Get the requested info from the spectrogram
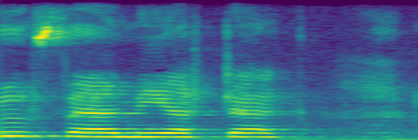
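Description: A boy's voice telling a story at a microphone, words drawn out on long, held pitches, then dropping to a quieter pause for the last half second or so.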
